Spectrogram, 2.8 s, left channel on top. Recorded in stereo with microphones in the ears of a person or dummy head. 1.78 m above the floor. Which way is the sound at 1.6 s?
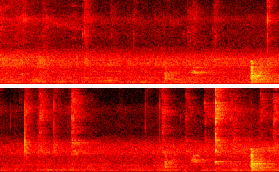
10° right (ahead or behind).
